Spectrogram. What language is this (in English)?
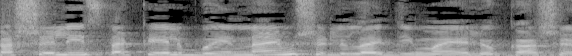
Hebrew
